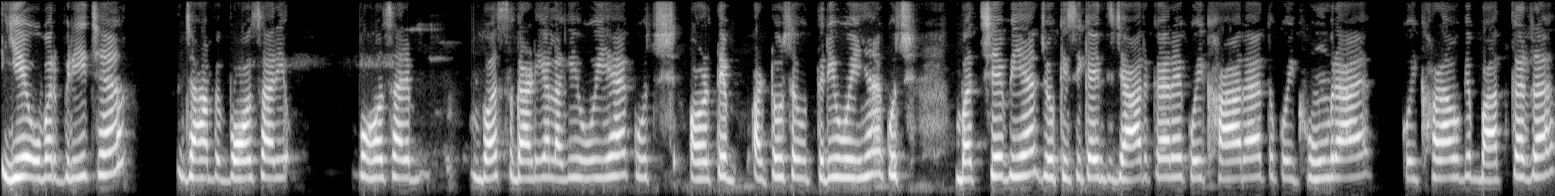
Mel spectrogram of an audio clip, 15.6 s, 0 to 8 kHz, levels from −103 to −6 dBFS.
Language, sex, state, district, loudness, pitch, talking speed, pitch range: Hindi, female, Bihar, Gopalganj, -15 LUFS, 290 Hz, 185 wpm, 275-305 Hz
